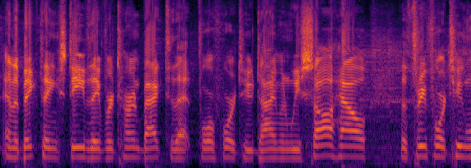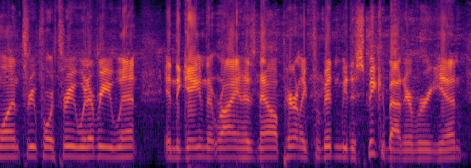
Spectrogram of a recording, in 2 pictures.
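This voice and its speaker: A man's voice: mid-range voice, flat delivery, fast talker, pushed and bright, a little hiss or hum, low-quality recording. A man hosting a radio soccer pregame show, reading the lineups and putting questions to his analysts. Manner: reads lineups, then poses questions to the analysts. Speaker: pregame host.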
